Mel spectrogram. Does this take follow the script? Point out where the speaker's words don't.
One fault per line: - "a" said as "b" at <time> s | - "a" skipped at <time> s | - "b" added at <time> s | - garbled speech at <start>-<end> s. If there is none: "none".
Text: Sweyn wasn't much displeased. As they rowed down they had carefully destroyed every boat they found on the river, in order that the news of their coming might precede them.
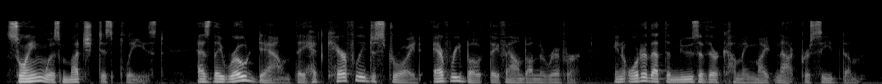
- "wasn't" said as "was" at 0.5 s
- "not" added at 7.8 s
